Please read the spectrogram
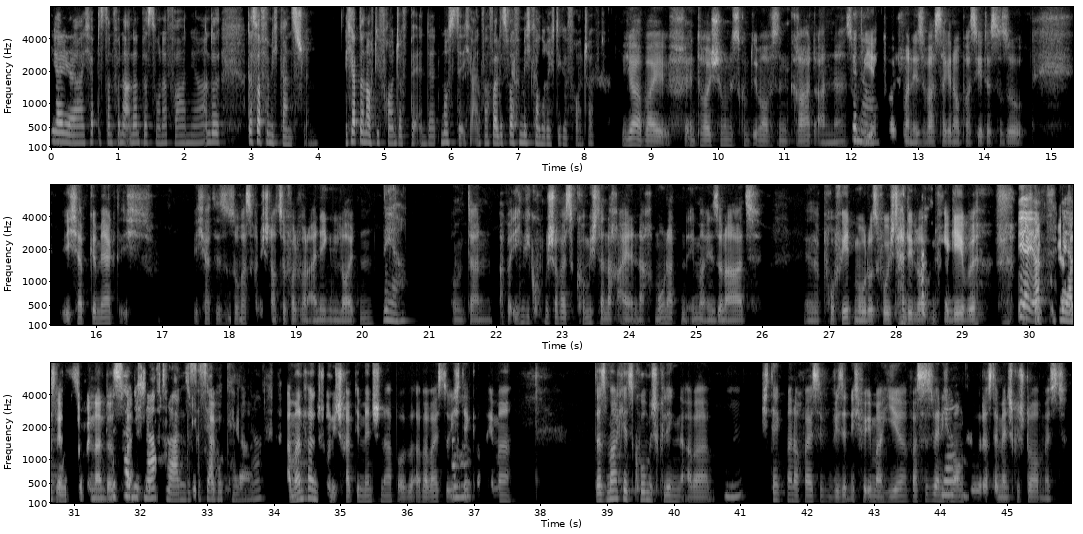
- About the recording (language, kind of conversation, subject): German, unstructured, Wie gehst du mit Menschen um, die dich enttäuschen?
- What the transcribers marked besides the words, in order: distorted speech; other background noise; other noise; laughing while speaking: "dann"; laugh; chuckle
